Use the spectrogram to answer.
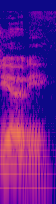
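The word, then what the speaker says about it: יוד: Comment on y pronounced yod transcribed as I y I am the link between comment on yod y o pronounced yodi transcribed as I y the number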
